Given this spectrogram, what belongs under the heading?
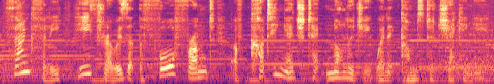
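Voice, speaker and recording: A woman's voice: deep voice, huge pitch swings, fairly quick, over music. A woman giving scripted documentary narration with a wry, playful delivery.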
